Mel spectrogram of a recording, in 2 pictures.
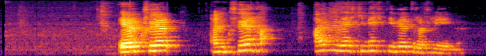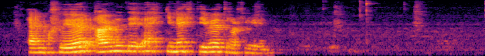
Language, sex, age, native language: Icelandic, female, 50-59, Icelandic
